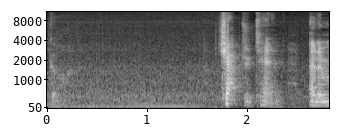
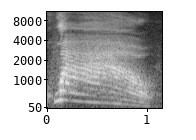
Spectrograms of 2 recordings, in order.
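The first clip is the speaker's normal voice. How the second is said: bright excited gasp; children amazed together; wow; 13 semitones higher, 3 dB louder than usual. Acted. The class amazed by the famous scientist. Kids react in story.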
